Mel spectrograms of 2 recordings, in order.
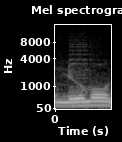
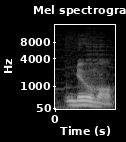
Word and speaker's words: Numel: She called numal numel. Yeah. Numel and it's like numl like a camel.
